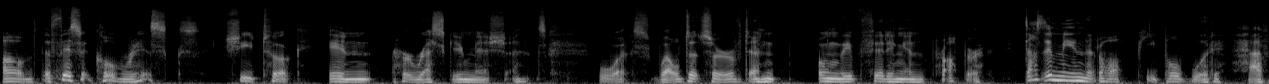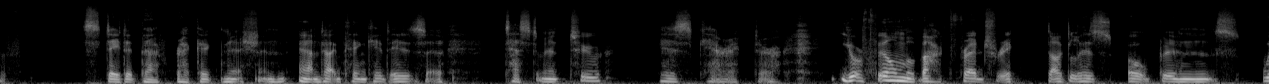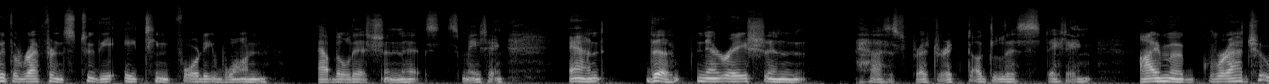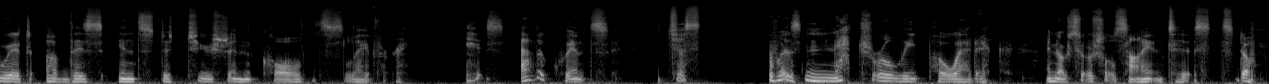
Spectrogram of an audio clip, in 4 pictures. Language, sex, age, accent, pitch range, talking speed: English, female, 60-79, American, 120-135 Hz, 90 wpm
